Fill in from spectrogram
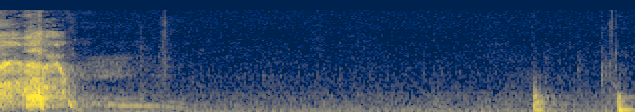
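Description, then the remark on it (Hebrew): A loud cough bursts out at the start, followed by a long quiet stretch, then two shorter, sharper coughs near the end. “שאני משתעל, תדבר בינתיים.”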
